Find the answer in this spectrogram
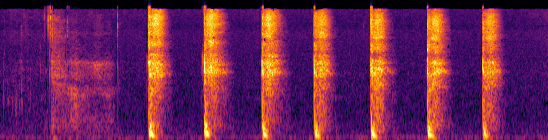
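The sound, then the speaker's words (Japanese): Seven evenly spaced beatboxed (voice percussion) hits, each a mouth-made bass drum thump fused with a crisp snare drum burst at the same moment, loud, following a short breathy exhale with no talking. “なんとなくこう、バスドラムとスネアドラムが一緒になってるかなっていう感じはしてます。”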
